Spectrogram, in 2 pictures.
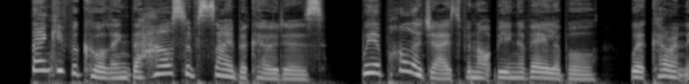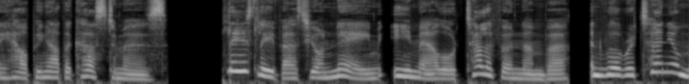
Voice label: phone message; cybercoders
